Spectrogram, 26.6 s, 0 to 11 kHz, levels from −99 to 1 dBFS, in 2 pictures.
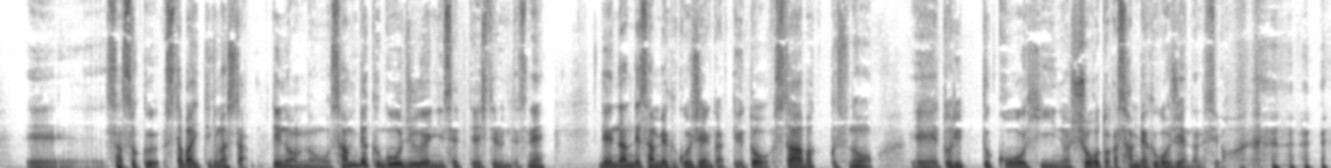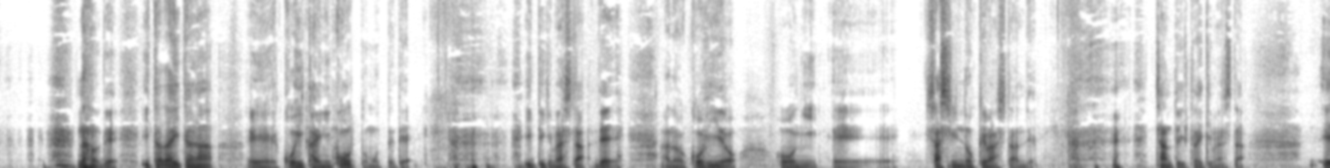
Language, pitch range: Japanese, 80-130 Hz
